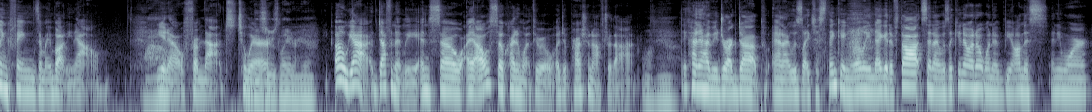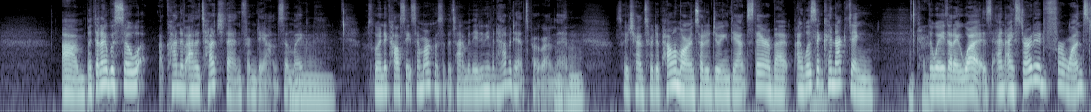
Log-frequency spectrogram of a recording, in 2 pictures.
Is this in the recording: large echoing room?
no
